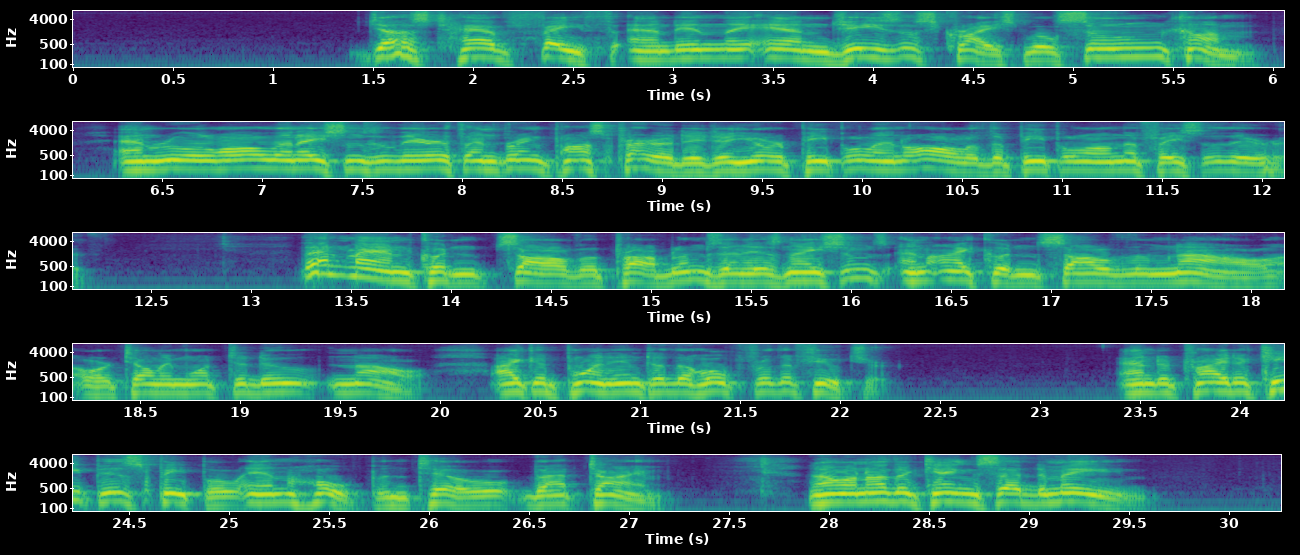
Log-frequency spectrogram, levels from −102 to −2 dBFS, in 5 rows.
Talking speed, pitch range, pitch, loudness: 170 wpm, 125-170 Hz, 150 Hz, -17 LUFS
